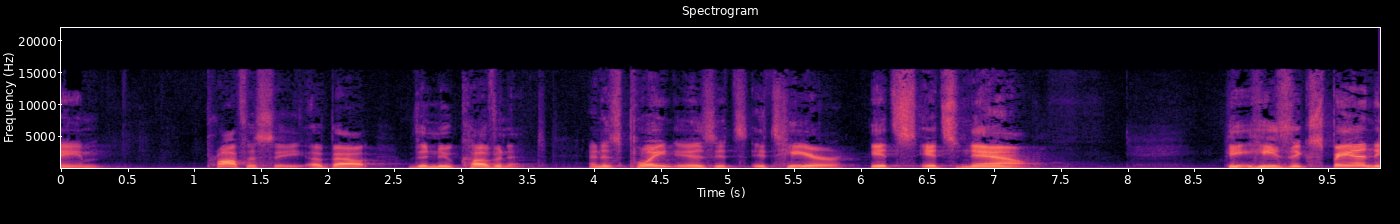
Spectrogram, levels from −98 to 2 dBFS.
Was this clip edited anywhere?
yes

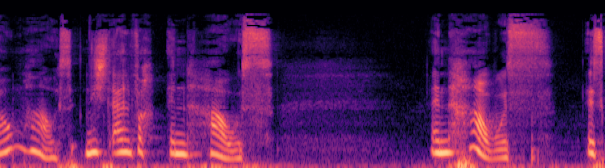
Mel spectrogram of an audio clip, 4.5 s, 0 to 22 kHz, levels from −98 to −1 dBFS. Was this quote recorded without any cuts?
yes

